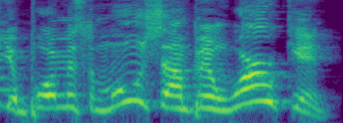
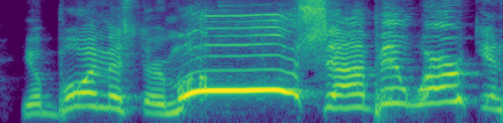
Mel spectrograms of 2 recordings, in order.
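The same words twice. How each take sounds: First: Said in the usual way. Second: Loud, high, slow showman's call; self-hyping holler. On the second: Real, not acted. Host bragging on his own research, hollered. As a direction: stretch out MOONSHINE in a big high holler. Hypes himself, then repeats it bigger.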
